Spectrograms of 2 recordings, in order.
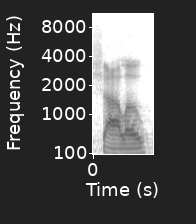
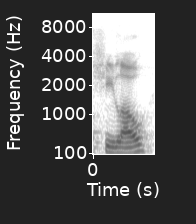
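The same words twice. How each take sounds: First: It is said in a Texas accent. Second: It is said in a standard accent.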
